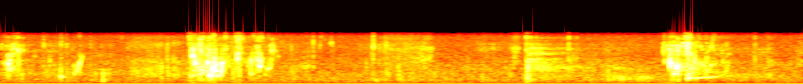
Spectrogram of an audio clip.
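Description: Shallow stream water splashing in three short bursts, about a second and a half in, at four seconds and again at five, as a hooked brook trout is grabbed at by hand in the water.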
